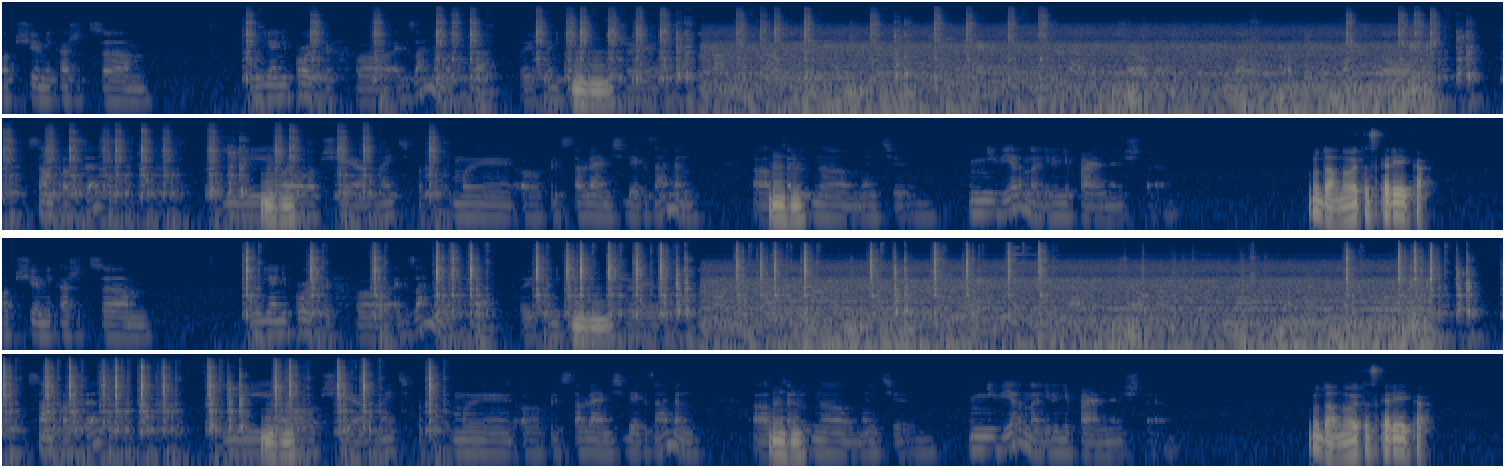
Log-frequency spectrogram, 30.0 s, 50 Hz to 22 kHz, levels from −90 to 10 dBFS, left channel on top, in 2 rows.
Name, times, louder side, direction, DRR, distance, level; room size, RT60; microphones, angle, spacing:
voice 1, 0.0-1.5 2.5-9.9 10.2-14.3 15.3-16.3 17.2-22.0 22.5-24.3 24.7-26.7 28.6-28.8, equal, 5° left, 1.9 m, -58 dB
sound 1, 2.4-2.7 3.1-3.3 3.7-3.9 4.3-4.9 5.3-7.0 7.3-8.2 8.7-10.6 11.2-12.7 13.4-13.6 13.9-18.8 19.2-19.5, right 9 dB, 50° right, 1.5 m, -42 dB
voice 2, 5.7-6.1 17.6-17.9 22.7-23.0 28.1-29.2, left 3 dB, 25° left, 0.4 m, -39 dB
sound 2, 7.0-14.3, right 2 dB, 10° right, 1.3 m, -49 dB
8.6 x 5.2 x 3.3 m
head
